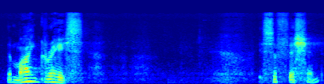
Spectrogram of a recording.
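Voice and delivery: hushed tender call; voice of God. Acted. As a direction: speak gently as a loving father to his child. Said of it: "And he says to us".

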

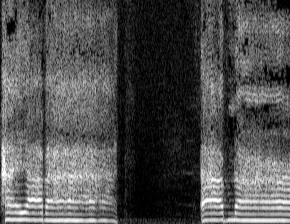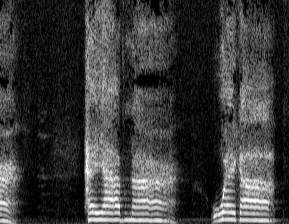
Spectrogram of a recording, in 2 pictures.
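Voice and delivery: high, very drawn-out comic holler; Costello. Acted. David calling the sleeping Abner like a movie comic, hollering. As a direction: bellow the name long and loud, like an old slapstick movie. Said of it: "Costello would yell out".

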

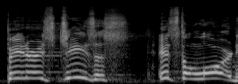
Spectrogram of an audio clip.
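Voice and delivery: John telling Peter it's the Lord, excited; excited recognition. Acted. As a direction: announce the discovery with rising excitement.

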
